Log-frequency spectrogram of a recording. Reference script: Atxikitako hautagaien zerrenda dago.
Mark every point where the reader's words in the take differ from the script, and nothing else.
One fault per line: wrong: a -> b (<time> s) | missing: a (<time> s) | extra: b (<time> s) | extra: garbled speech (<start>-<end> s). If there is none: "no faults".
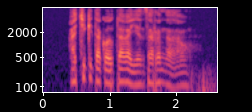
no faults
